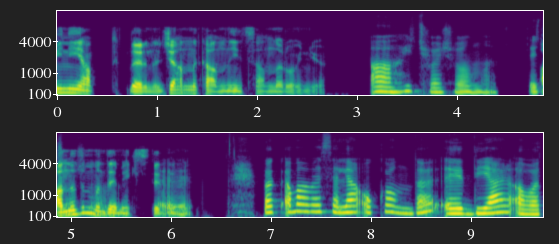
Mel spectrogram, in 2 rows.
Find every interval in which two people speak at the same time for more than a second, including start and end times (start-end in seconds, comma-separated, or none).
4.8-6.2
